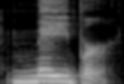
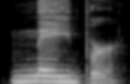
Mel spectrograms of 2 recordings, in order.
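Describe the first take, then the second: First: The gh in the middle is silent. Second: The same.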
